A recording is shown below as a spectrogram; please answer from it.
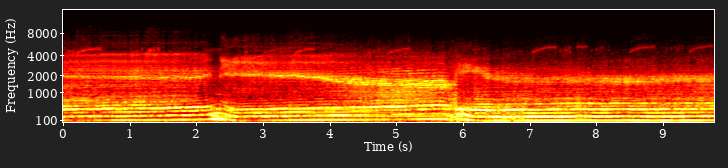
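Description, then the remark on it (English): A motorcycle engine in a beer commercial drones loudly, holding a steady rev with two brief dips around gear shifts before climbing again. No one speaks. “I think it might be referencing the Rainier Beer, which is like a motorcycle.”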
